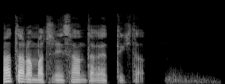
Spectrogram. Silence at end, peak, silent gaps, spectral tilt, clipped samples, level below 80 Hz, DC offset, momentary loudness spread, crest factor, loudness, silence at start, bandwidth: 0.55 s; 0 dBFS; none; -5.5 dB/octave; under 0.1%; -48 dBFS; under 0.1%; 16 LU; 22 dB; -21 LUFS; 0.05 s; 11.5 kHz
